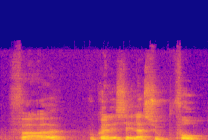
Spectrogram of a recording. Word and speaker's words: phở: Alors le O avec la virgule, il se prononce comme un E, le E de heure, comme le A accent circonflexe. Un exemple, ça va être la soupe pho.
